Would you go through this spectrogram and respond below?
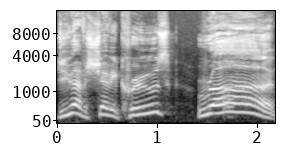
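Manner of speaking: play-acted very high, loud shout, drawn out. Retelling how a man at the movies yelled at the screen: imitating a man shouting at a screen. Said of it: "This guy just shouts, like, shouts at the screen".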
